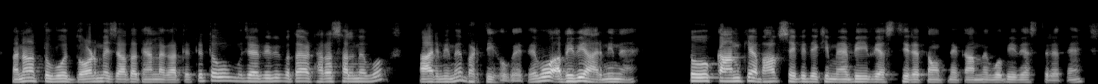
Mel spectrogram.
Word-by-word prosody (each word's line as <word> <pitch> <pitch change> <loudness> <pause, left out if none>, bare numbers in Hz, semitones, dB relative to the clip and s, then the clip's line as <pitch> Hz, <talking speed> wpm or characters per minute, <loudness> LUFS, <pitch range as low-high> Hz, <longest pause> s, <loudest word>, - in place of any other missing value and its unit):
है - - +2
ना? 155 +2 +4
तो 150 -1 -2
वो 140 +1 +2
दौड़ 120 +2 +2
में 145 0 -1
ज़्यादा 125 -1 +1
ध्यान 115 0 -3
लगाते 115 0 -2
थे 155 +7 -5
तो 175 +2 0
मुझे 150 -1 -1
अभी 145 +1 0
भी 150 +1 -2
पता 145 0 -1
है 145 - +3
18 140 0 0
साल 140 - +2
में 140 - -1
वो 180 - -5 0.3
आर्मी 125 +1 +3
में 175 +8 -3
भर्ती 125 -2 -4
हो 90 - -5
गए 85 0 -5
थे। 125 - -2
वो 170 +6 +5
अभी 135 +1 +6
भी 165 - +6
आर्मी 115 +2 -2
में 125 -2 -2
हैं। 115 +5 -12 0.5
तो 160 0 +6
काम 150 +1 +5
के 165 - +1
अभाव 140 -1 +2
से 135 - +1
भी 135 +1 -2
देखिए, 130 0 -2
मैं 120 -1 -1
भी 130 0 +1
व्यस्त 115 0 -3
ही - - +3
रहता 115 0 -1
हूँ 110 -1 -2
अपने 110 0 -7
काम 110 0 -2
में, 115 +1 -5
वो 110 0 -2
भी 115 -1 -2
व्यस्त 110 0 -7
रहते 100 +1 -7
हैं। 115 +5 -9
130 Hz, 290 wpm, -19 LUFS, 115-145 Hz, 0.5 s, अभी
